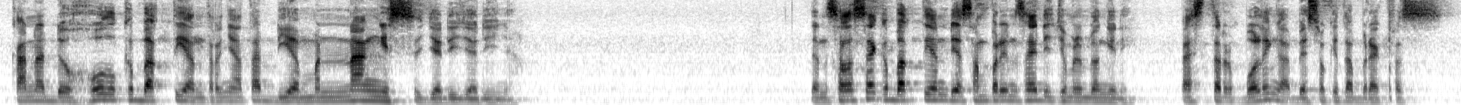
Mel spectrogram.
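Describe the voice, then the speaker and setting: A male pastor preaching a sermon with animated delivery, often checking in with the congregation. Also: medium pitch. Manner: animated, with rhetorical "hmm?" prompts to the congregation.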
